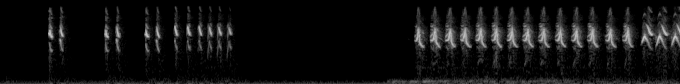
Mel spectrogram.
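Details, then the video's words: Tutor song of a common linnet, recorded in 2013 for young birds to learn: paired clipped notes speeding into a short twitter, a pause, then a long rapid run of repeated chirps. "cd educar pardillos noveles 2013"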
